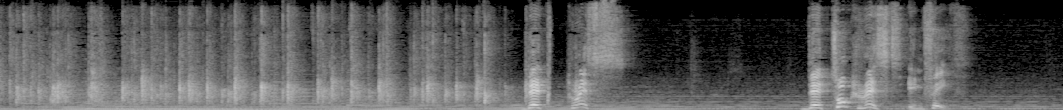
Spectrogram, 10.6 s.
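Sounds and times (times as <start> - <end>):
crowd clapping rhythmically: 0.0 - 5.6
low sustained musical tone: 0.0 - 8.1, 8.9 - 10.6
speech: 5.3 - 6.2, 8.1 - 9.6.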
